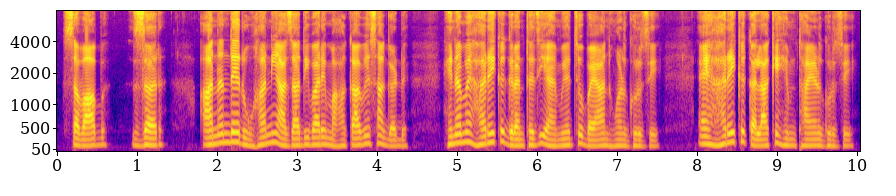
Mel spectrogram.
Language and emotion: Sindhi, neutral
